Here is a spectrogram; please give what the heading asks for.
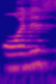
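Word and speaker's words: honest: ऑनेस्ट में किसकी sound आ रही है?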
